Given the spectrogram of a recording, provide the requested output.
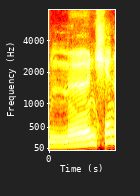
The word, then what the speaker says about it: München: Zum Beispiel München oder schön ist diese lange, runde Aussprache. München? München, ja. Und ja, München ist kurz. München.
